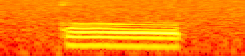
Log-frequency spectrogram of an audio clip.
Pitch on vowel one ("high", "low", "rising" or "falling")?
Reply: low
